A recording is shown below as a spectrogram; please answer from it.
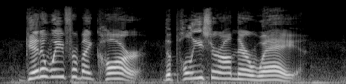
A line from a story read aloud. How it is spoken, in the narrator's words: From my higher position on the hill, I shouted down at him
